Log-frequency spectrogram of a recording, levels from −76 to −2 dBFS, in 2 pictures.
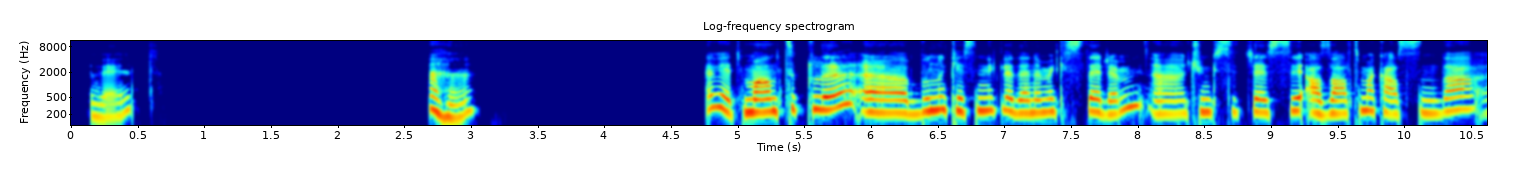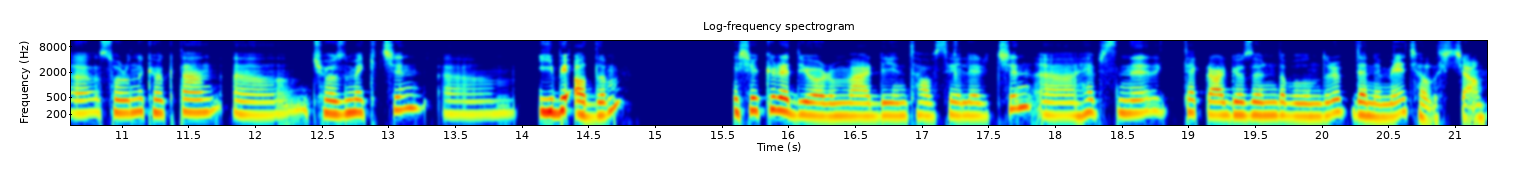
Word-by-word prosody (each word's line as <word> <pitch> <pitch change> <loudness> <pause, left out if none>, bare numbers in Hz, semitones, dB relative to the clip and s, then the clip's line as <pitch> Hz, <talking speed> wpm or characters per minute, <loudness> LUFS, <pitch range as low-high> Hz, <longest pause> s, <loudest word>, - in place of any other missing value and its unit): Evet. 185 +7 -10 2.0
He 260 - +5
he. 195 +4 -4 1.7
Evet, 270 -7 0
mantıklı, 240 +4 +5
eee, 225 -9 +5
bunu 250 +3 +2
kesinlikle 245 0 -1
denemek 220 +1 -1
isterim, 235 +7 -1
eee, 205 0 -1
çünkü 230 +1 -4
stresi 230 +1 -1
azaltmak, 215 +3 +1
aslında, 220 +5 +1 0.2
eee, - - -8
sorunu 220 +1 -1
kökten, 225 +2 -1
emm, 200 +5 -6
çözmek 220 0 0
için, 280 +5 -4
emm, 205 +1 -11 0.2
iyi 230 -1 +3
bir 255 - +9
adım. 200 - +3 0.8
Teşekkür 245 +3 +1
ediyorum 190 -5 +3
verdiğin 185 0 -1
tavsiyeler 190 0 -5
için, 270 +10 -3
eee, 190 -5 -3
hepsini 220 +1 -4
tekrar 200 -3 +1
göz 195 0 -1
önünde 195 -1 -1
bulundurup 185 +4 -3
denemeye 190 0 0
çalışacağım. 170 - -4
215 Hz, 105 wpm, -21 LUFS, 195-240 Hz, 2.0 s, bir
